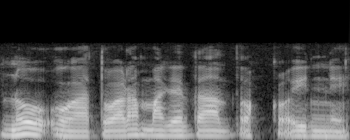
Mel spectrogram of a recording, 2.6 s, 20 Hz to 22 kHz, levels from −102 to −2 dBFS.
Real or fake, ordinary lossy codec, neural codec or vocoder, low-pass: real; none; none; 7.2 kHz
